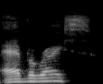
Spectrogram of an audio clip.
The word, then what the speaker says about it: avarice: How do you pronounce this guy? Avarice.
